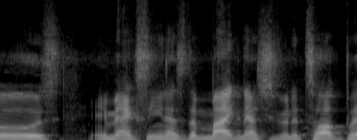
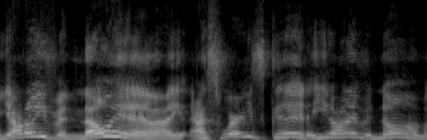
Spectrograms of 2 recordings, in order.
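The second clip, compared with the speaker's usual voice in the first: high-pitched Maxine pleading; 9 semitones higher than usual. Retold or imitated. Recapper voicing Maxine, high and pleading.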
